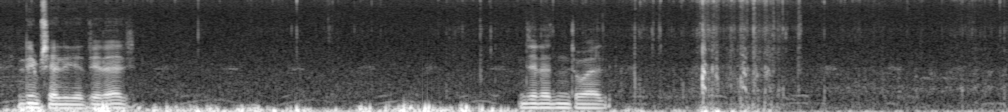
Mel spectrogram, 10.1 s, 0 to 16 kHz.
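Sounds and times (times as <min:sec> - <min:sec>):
pigeons cooing: 0:06.3 - 0:10.0.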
